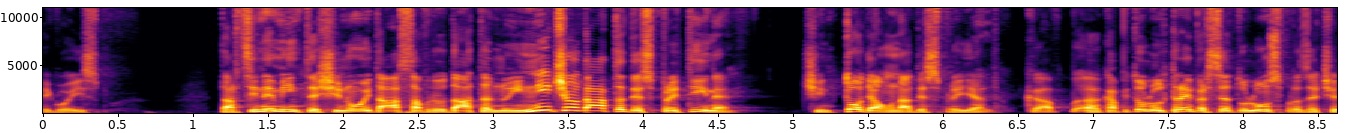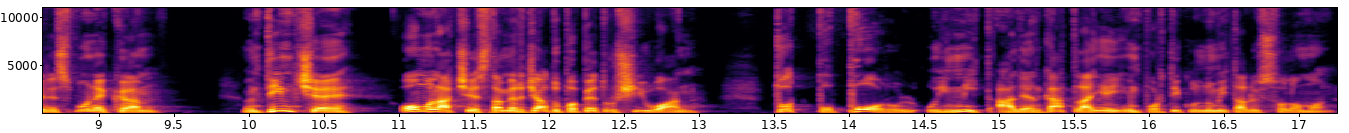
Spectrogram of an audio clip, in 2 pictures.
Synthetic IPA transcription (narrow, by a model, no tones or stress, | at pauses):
e̞ɡo̞ism | d̪art̪sine̞mint̪e̞ʃinuujt̪əast̪avɾeod̪at̪ənujinit͡ʃo̞d̪at̪əd̪e̞spɾe̞t̪ine̞ | t͡ʃiɨnt̪ot̪̚d̪eaunad̪e̞spɾe̞je̞lkəkapit̪o̞lult̪ɾe̞jverse̞t̪̬ulunspɾəze̞t͡ʃe̞ne̞spune̞kə | ɨnt̪imp̚t͡ʃe̞ | o̞mulat͡ʃe̞st̪ame̞rd͡ʒad̪upəpe̞t̪ɾuʃiːan | t̪o̞t̪̚po̞po̞ɾulujmit̪a̰le̞rɡat̪laje̞jɨnpo̞rt̪ikulnumit̪alujso̞lo̞mo̞̰n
